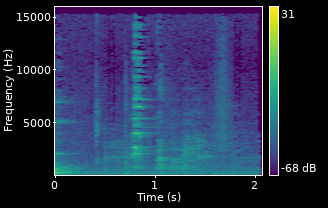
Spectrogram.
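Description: A single light clink with a brief ring a little under a second in, then the faint scrape of a table knife spreading tomato sauce over puff pastry.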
